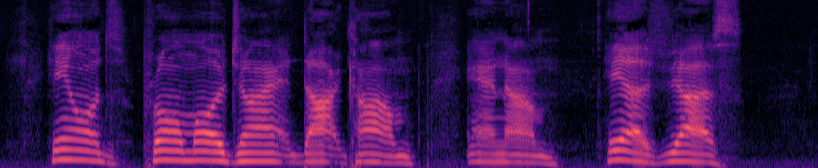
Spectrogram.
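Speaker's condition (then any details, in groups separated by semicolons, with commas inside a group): ALS; onset with speech impairment and right hand weakness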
